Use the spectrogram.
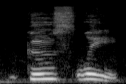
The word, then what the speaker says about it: Gusli: Goosely is like Gusli is Goosely, and it has the pronunciations down there.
